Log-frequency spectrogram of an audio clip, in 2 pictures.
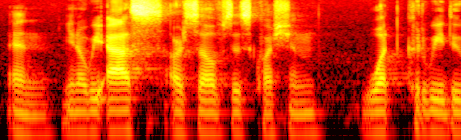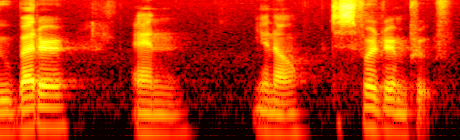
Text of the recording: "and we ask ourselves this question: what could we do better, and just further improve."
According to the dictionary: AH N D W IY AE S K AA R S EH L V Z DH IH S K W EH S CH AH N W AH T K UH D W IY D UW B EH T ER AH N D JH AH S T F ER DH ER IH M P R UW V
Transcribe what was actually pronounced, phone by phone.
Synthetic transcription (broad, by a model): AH N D W IY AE S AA AA R S EH L V Z DH IH S K W EH S CH AH N W AH T K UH D W IY D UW B EH T ER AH N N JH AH S T F ER DH ER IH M P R UW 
